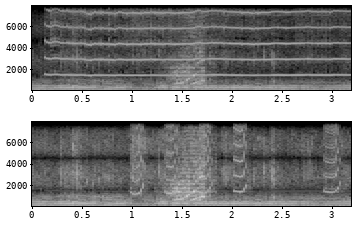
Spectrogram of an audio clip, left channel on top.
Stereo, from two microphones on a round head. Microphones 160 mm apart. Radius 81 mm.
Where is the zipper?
35° right (ahead or behind).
